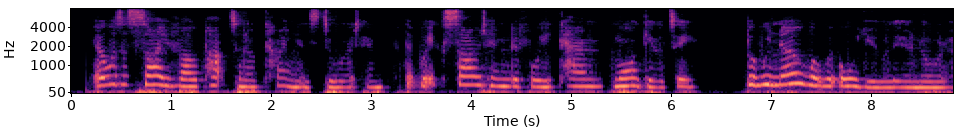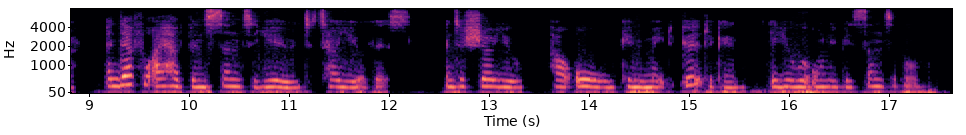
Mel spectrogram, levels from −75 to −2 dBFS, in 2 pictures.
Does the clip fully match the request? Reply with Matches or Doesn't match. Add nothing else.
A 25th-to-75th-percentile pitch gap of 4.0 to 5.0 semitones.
Doesn't match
